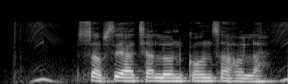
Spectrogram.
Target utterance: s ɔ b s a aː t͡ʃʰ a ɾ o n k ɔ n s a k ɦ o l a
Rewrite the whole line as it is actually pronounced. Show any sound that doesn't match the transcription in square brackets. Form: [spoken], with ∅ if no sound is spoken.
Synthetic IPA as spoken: s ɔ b s [e] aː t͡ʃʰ a [l] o n k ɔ n s a [∅] ɦ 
